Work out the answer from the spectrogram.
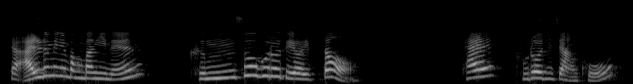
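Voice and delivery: slow, deliberate reading, pausing after 방망이는; phrased reading. Shown as a demonstration. Teacher showing parents how to read aloud in chunks. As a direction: read it slowly in clear chunks. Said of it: "제가 계속 지금 끊어읽고 있습니다".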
